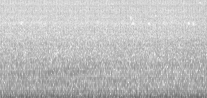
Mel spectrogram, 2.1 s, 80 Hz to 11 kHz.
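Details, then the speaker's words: 1994-1999 Nissan Maxima at idle: low, stumbling idle with an uneven exhaust chuff, a cylinder dropping out; unplugging the bad ignition coil pack leaves it running the same, identifying the failed coil. "The way you can tell is you hear how it's running now. You take this off and it runs the same."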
